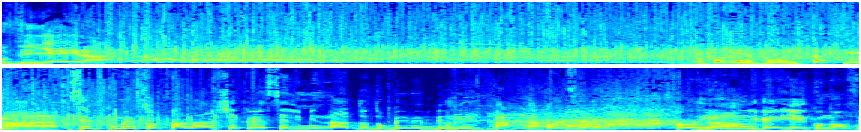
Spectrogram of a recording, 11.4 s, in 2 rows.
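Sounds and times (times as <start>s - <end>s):
speech: 0.0s - 1.0s, 4.6s - 11.4s
audience applause: 0.4s - 7.6s
laughter: 8.6s - 10.8s.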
